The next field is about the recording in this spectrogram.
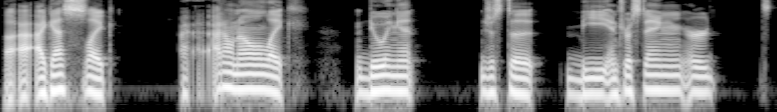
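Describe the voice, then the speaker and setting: A young man co-hosting a podcast in a smooth, resonant voice, recorded dry and close. He rambles through his points with many fillers and restarts, swearing casually in a blunt, contrarian way. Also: medium pitch, darkish tone, no echo. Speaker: podcast co-host.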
